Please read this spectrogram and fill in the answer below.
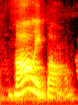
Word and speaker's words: volleyball: for labor okay uh remember the stress is on the first level so we say volleyball flavor volleyball yes um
